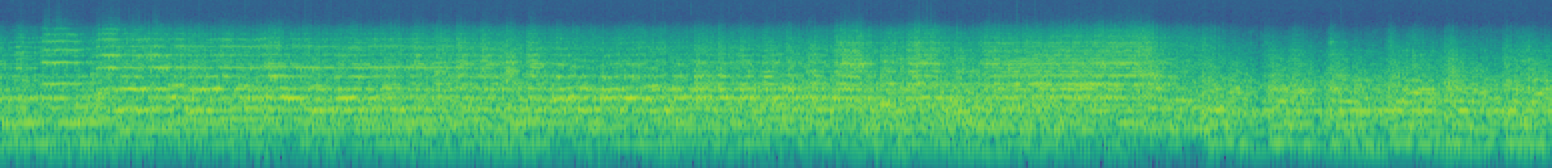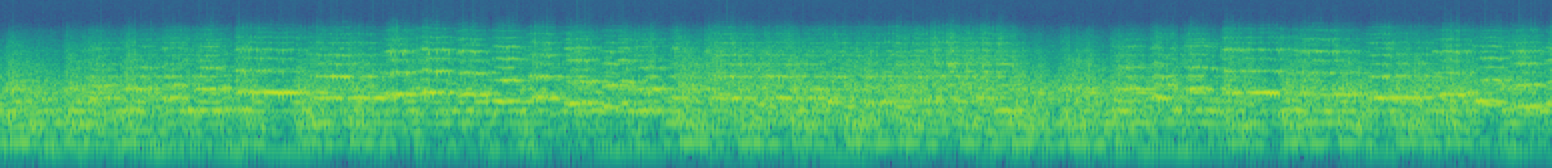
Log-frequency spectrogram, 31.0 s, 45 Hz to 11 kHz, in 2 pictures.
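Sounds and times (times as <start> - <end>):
orchestral brass chords: 0.0 - 31.0
timpani drum strokes: 0.0 - 31.0.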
